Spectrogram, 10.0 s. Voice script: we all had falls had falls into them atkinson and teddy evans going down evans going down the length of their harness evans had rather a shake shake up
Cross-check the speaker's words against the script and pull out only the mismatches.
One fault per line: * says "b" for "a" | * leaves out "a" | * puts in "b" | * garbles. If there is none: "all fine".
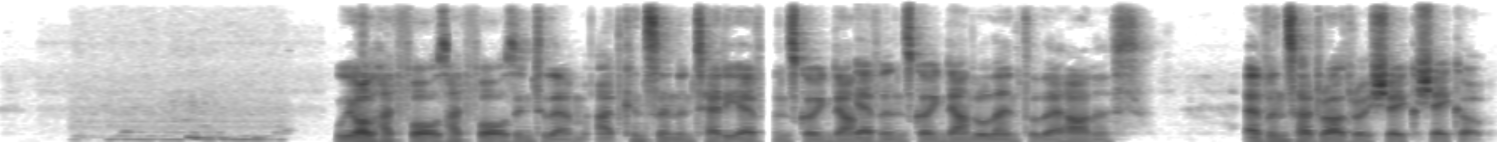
all fine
